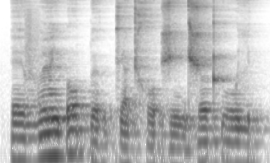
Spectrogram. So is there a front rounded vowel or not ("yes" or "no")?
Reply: yes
